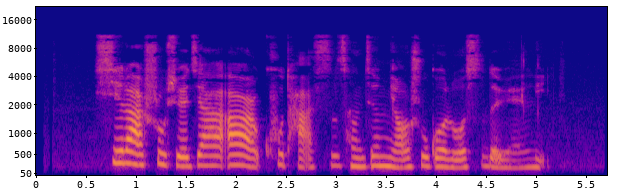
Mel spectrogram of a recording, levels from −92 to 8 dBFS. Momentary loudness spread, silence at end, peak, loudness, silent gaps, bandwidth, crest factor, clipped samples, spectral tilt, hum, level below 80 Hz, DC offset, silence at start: 16 LU; 0.65 s; -4 dBFS; -23 LUFS; none; 11.5 kHz; 20 dB; under 0.1%; -4.5 dB/octave; none; -80 dBFS; under 0.1%; 0.6 s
